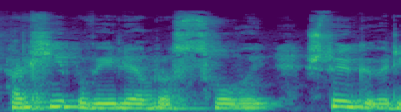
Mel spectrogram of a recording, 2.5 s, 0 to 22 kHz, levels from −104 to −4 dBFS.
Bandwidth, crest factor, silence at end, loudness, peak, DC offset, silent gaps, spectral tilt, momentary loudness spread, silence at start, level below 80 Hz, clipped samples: 14.5 kHz; 12 dB; 0 s; -26 LUFS; -14 dBFS; under 0.1%; none; -5.5 dB/octave; 5 LU; 0.05 s; -56 dBFS; under 0.1%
